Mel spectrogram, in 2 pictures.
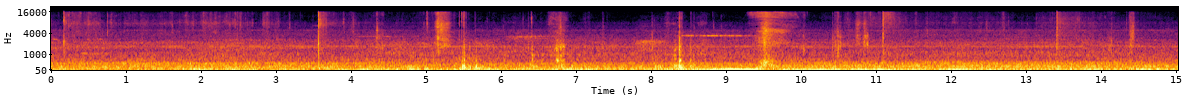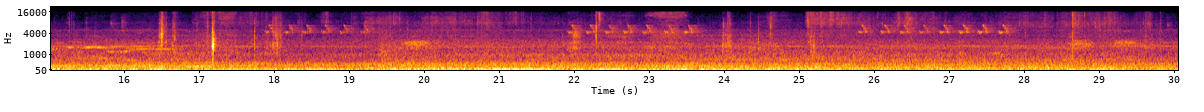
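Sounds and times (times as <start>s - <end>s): bird chirping: 17.8s - 19.9s, 21.9s - 23.8s, 25.8s - 28.0s.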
